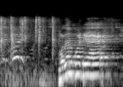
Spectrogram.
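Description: People's voices calling out over a children's game, with a few sharp clicks in the first second and one loud drawn-out shout starting a little past a second in.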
